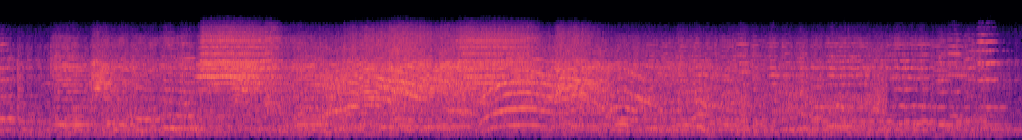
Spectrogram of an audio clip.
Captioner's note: Barnaby laughs & growls; suspenseful music; bogeymen growling; suspenseful music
